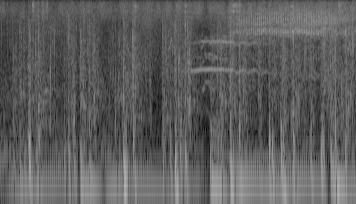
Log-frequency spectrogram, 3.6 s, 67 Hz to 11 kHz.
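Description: A horse in Red Dead Redemption 2 clip-clops along with steady hoofbeats, then lets out a high, drawn-out whinny partway through, close up over a low rumbling background.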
